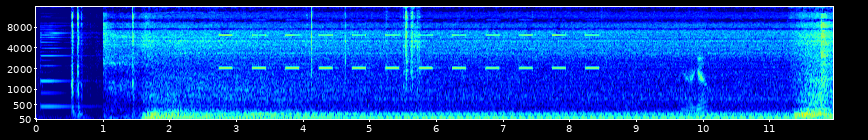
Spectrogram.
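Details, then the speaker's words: 2014 Mercedes CLS 550 (W218) 4Matic, first start after replacing the dead primary battery with a Diehard AGM H8; the exhaust has its resonators removed. Chime beeps, a brief crank, then it catches straight away into a steady, even idle. "All right, everything's kicking back on, which is a good sign. This thing wasn't showing any signs of life before."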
